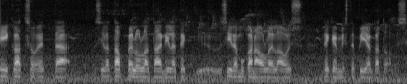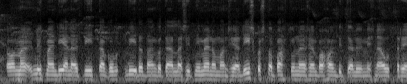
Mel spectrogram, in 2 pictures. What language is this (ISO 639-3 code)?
fin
